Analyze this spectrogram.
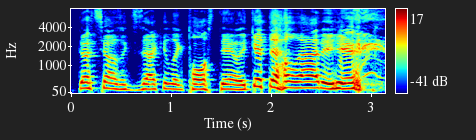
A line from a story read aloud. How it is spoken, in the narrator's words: <laughs> like laughing hysterically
